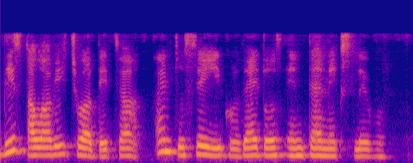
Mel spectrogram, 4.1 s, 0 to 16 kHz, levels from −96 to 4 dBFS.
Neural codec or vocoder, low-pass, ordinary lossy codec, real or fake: codec, 16 kHz, 1.1 kbps, Voila-Tokenizer; 7.2 kHz; none; fake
